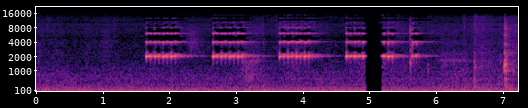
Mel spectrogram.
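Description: Digital kitchen timer alarm going off as its countdown reaches zero: groups of rapid high beeps about once a second, five groups in all, starting about two seconds in and stopping about six seconds in.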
